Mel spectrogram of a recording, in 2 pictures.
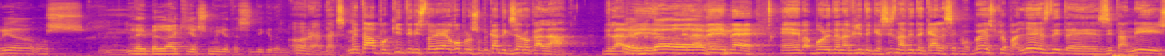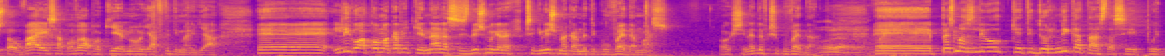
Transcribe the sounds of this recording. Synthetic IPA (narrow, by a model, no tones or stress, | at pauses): ɾiɐos | leibelɐciɐspumeʝɐt̪ɐsid̪iket̪ɐlio̞ɾe̞ɐd̪ɐksi̥me̞t̪ɐːpo̞cit̪inist̪o̞ɾiɐeɣo̞pɾo̞s̬o̞pikɐt̪̬iɡze̞ɾo̞kɐlɐ̰ | ðilɐðiðilɐðine̞ | ebo̞ɾit̪e̞nɐvʝit̪e̞cesiznɐðit̪e̞ceale̞sek̚po̞mbe̞spço̞pɐʎe̞zðit̪e̞zit̪ɐnist̪o̞vɐisɐpo̞ðo̞ɐpo̞cie̞no̞ʝɐːft̪it̪ime̞ɾʝɐ̰ | eliɣo̞ɐko̞mɐkɐpçɐce̞nɐnɐsizit̪isumecenɐkse̞cinisume̞nɐkɐnume̞t̪iɡuve̞nd̪ɐmɐ̰s | o̞çi̥sinend̪efksikuve̞nd̪ɐ̰epe̞zmɐzliɣo̞ce̞t̪ind̪o̞ɾinikɐt̪ɐst̪ɐsipui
